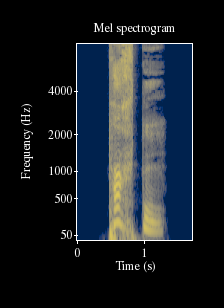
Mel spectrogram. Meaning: inflection of pochen: 1. first/third-person plural preterite 2. first/third-person plural subjunctive II
- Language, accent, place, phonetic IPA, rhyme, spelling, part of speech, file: German, Germany, Berlin, [ˈpɔxtn̩], -ɔxtn̩, pochten, verb, De-pochten.ogg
